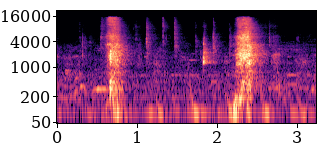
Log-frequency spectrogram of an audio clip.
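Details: 5-year-old Chow Chow dog: several sharp, snorting sneezes in quick succession, a burst of repeated sneezing.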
